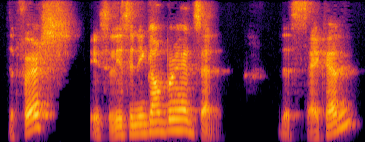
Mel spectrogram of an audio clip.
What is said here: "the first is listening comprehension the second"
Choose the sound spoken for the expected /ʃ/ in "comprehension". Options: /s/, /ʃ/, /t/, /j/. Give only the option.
/s/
